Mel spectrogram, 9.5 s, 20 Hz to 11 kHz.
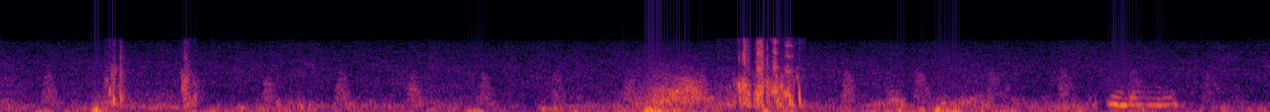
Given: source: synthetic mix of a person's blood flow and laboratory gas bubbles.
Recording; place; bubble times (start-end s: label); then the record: Doppler ultrasound of blood flow; subclavian vein
0.78-0.97 s: bubbles
1.35-1.48 s: bubbles
5.37-6.04 s: bubbles
From the record:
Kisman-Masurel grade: 223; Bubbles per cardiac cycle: several, 3 to 8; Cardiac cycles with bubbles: 10 to 50%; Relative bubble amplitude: loud (0.450 to 0.775); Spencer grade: 2 (many but less than half of the cardiac periods contain bubble signals, singularly or in groups); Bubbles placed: anywhere in the cardiac cycle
